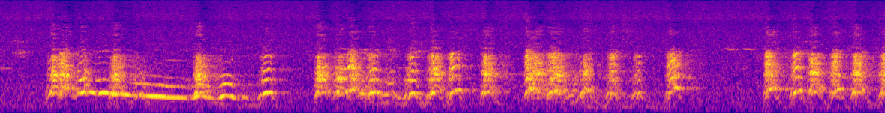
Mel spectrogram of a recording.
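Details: One dog taking on two male dogs: a drawn-out falling whine opens, then dense runs of harsh barks follow in rapid succession with short breaks.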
